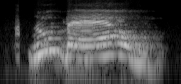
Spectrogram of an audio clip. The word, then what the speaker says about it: Nobel: Nobel. Não, é Nobel. Bel. Nobel. Aí, quando tem mais intensidade.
